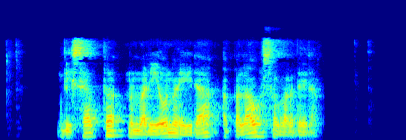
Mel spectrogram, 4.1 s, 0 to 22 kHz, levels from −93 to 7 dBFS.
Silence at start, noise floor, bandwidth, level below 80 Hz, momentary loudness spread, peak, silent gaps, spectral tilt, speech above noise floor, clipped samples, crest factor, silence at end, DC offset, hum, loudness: 0.6 s; -71 dBFS; 7.6 kHz; -64 dBFS; 9 LU; -8 dBFS; none; -4 dB/octave; 46 dB; under 0.1%; 18 dB; 0.9 s; under 0.1%; none; -25 LUFS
